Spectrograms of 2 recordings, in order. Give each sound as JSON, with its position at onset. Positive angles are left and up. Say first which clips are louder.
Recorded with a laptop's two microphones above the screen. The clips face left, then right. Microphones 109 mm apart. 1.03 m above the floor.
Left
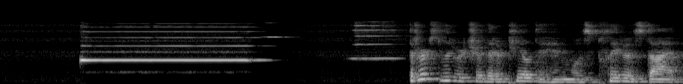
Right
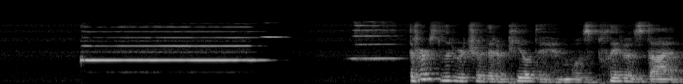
{"t": 0.8, "sound": "a flute", "louder": "left 4 dB", "side_deg": 75, "distance_m": 0.8}
{"t": 2.6, "sound": "a squeak", "louder": "left 1 dB", "side_deg": -5, "distance_m": 0.6}
{"t": 4.1, "sound": "a man speaking", "louder": "left 3 dB", "side_deg": 40, "distance_m": 0.7}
